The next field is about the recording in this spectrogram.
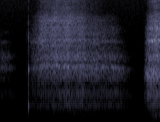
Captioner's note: sigh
